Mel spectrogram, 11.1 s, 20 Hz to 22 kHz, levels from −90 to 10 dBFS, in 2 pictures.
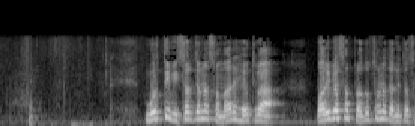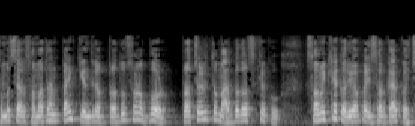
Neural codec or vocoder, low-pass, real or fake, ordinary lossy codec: none; none; real; none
